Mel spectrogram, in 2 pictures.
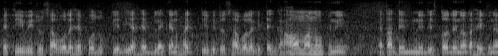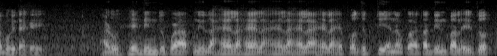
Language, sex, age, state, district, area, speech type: Assamese, male, 30-45, Assam, Golaghat, rural, spontaneous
